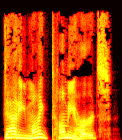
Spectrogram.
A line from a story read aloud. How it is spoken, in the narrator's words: he moaned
